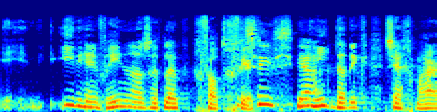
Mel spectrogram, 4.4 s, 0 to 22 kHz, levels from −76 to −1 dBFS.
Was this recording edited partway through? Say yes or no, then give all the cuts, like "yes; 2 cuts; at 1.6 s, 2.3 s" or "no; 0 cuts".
yes; 3 cuts; at 1.0 s, 1.9 s, 3.3 s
